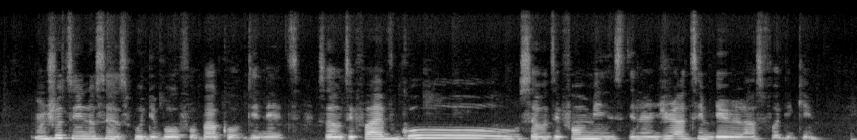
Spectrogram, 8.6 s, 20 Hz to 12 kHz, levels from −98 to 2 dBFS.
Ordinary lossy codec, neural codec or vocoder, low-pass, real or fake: none; none; 10.8 kHz; real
